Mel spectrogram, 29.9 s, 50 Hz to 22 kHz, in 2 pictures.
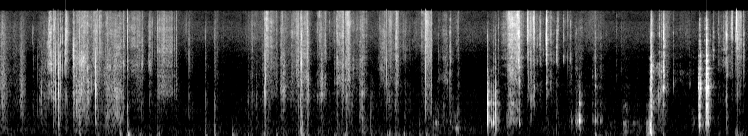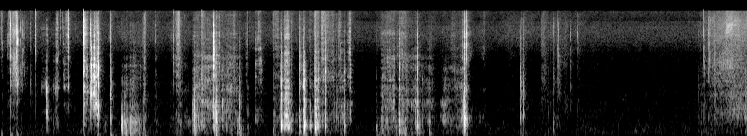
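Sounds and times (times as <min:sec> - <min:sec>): paper rustling: 0:00.0 - 0:03.9, 0:05.0 - 0:09.1.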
